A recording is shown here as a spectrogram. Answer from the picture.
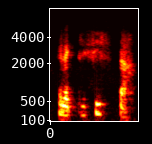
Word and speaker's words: electricista: electrician in Spanish anyone electricista ah it's Easter oh okay doesn't work it's not like English at all I didn't realize there was an Easter at the end of it um all right and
